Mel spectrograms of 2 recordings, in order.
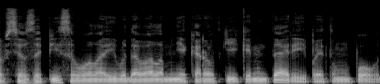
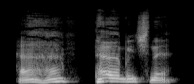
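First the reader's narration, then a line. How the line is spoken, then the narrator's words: Skeptical snort. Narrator (Russian): хмыкнул князь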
